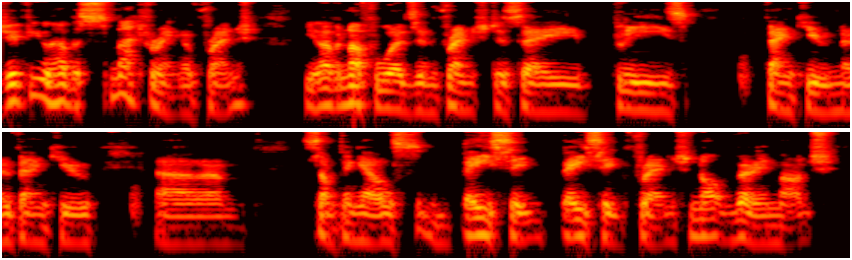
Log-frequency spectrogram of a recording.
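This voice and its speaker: Male teacher, slightly low and breathy, patient step-by-step explainer. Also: poor audio. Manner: clear, patient explanations with frequent ums. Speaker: English teacher. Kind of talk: explaining vocabulary lesson.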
